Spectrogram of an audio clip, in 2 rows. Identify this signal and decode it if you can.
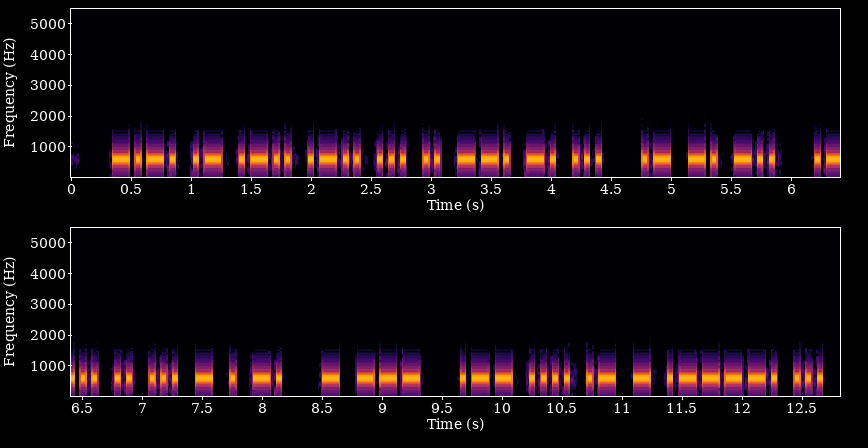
Morse code, heard as a keyed tone, about 25 wpm, 600 Hz. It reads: CALLSIGNS AND LISTEN TO WHAT'S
